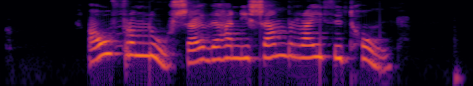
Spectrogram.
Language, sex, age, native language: Icelandic, male, 12, Icelandic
